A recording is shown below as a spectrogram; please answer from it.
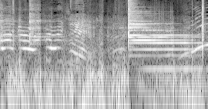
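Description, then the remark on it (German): A metal bell at the entrance gate of the Burning Man festival in the hot, dusty Nevada desert is struck sharply once by festival newcomers lying in the sand, giving a loud clang that rings on with a sustained, shimmering tone over a busy background of crowd noise and faint chatter. “Es ist heiß, es ist staubig und die Burning Man Virgins, die Festival-Neulinge, müssen sich in den Sand legen und gegen eine Glocke schlagen, um ihre Jungfräulichkeit zu verlieren.”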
